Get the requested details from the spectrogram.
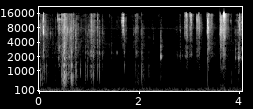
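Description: A utility knife blade shaves and scrapes thin, crunchy curls from the surface of a solid blue dry soap bar held in the palm. The result is a quiet series of short, dry, crackling scrapes with bright, crisp edges over a faint low rumble.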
